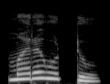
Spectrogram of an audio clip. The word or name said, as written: ಮುರವಿಡು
